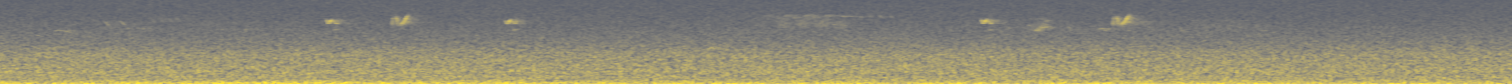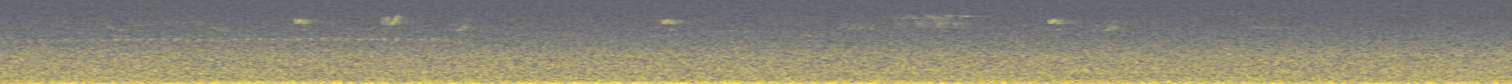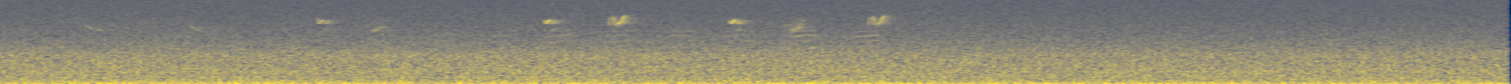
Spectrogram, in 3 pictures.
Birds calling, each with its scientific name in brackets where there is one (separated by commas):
Red-breasted Nuthatch (Sitta canadensis), Northern Flicker (Colaptes auratus), MacGillivray's Warbler (Geothlypis tolmiei), Dusky Flycatcher (Empidonax oberholseri)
